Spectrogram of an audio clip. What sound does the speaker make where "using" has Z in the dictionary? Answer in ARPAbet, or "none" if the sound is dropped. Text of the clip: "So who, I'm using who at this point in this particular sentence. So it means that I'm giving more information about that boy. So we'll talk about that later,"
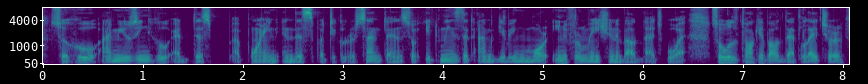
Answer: Z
